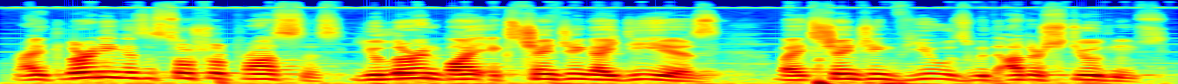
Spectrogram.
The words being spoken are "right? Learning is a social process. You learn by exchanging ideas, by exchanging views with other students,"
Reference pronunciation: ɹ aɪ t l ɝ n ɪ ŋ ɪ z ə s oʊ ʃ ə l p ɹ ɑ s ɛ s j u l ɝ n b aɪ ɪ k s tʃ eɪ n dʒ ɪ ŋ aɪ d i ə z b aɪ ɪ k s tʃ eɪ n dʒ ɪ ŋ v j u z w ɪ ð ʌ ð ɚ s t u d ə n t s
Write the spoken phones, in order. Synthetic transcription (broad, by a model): ɹ aɪ t l ɝ n ɪ ŋ ɪ z ə s oʊ ʃ ə l p ɹ ɑ s ɛ s j u l ɝ n b aɪ ɪ k s tʃ eɪ n dʒ ɪ ŋ aɪ d i ə z b aɪ ɪ k s tʃ eɪ n dʒ ɪ ŋ v j u z w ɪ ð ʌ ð ɚ s t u d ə n t s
